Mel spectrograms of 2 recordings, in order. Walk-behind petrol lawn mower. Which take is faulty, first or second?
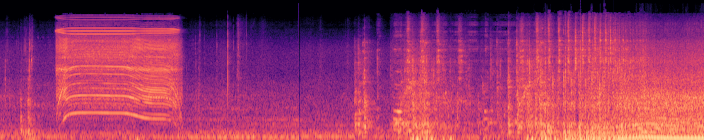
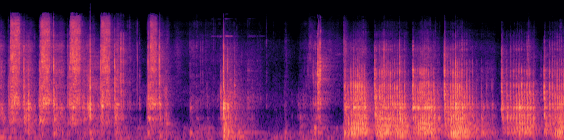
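first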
